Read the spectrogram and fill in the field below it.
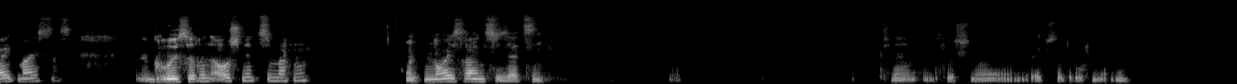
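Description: A middle-aged man speaks calmly and close by, in short bursts with pauses.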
